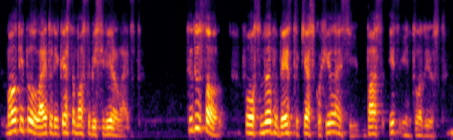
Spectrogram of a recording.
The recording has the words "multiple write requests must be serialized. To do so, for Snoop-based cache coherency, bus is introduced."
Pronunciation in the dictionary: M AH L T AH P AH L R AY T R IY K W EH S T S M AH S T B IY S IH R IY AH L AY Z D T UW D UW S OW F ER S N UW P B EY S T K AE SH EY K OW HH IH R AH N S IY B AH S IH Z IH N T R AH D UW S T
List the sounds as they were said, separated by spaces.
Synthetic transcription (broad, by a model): M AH L T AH P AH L L AY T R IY K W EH S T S M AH S T B IY S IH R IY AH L AY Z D T UW D UW S OW F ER S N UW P B EY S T K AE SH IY K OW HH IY L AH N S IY B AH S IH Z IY N T R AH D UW S T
